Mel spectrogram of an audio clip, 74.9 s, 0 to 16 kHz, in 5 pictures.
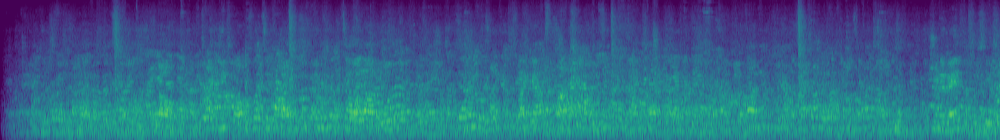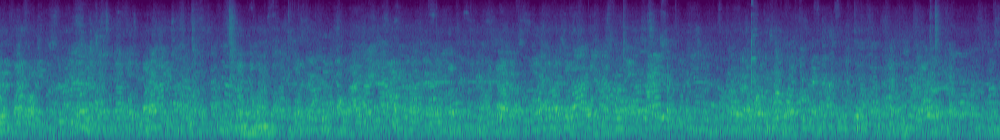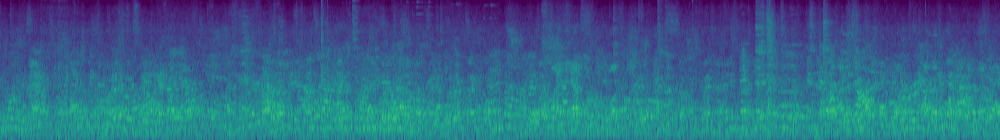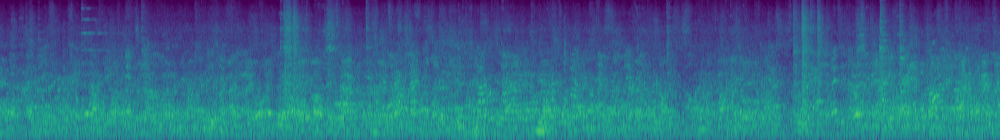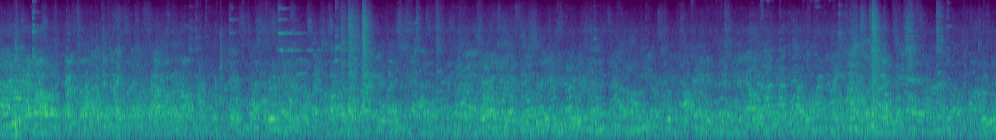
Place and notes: Köln, Zülpicher Str. - Oma Kleinmann
famous again for their schnitzels. retaurant ambient, before dinner.
Köln, Deutschland, 19 May 2010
